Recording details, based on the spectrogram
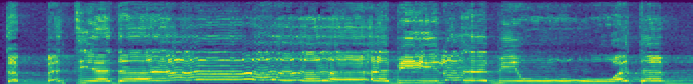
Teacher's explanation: Itu ada sabdu. Ada sabdu. Jadi qalqalahnya lambat sikit.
